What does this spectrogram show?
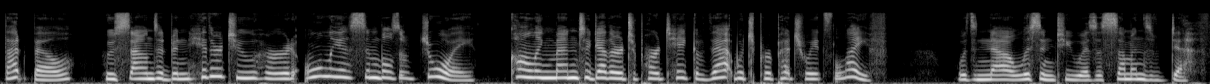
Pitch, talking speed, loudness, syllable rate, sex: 260 Hz, 150 wpm, -15 LUFS, 4.5 syllables/s, female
